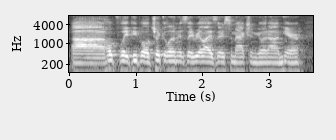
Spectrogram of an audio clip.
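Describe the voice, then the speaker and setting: A man hosting a live tournament stream in a casual, joking way, often trailing off into quiet asides. The room is echoey. A faint noise runs underneath. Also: medium pitch, completely flat delivery, fast.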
